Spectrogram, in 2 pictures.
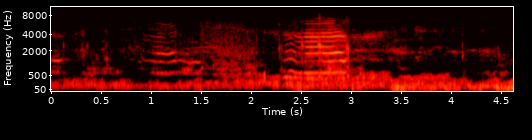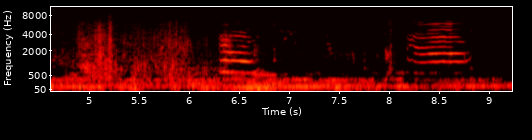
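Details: Two sibling stray cats living on the street, happy as they are given food; several harmonic meows, some short and one longer rising-falling call, over steady low background rumble and a little speech.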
